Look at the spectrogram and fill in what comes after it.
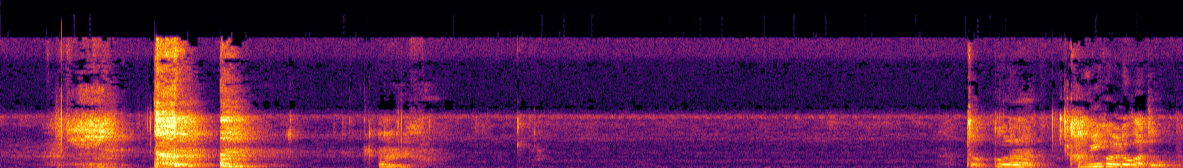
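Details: A few short coughs and throat clearing mixed with quiet speech, then a long pause, from someone with a cold; coughing with a cold.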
